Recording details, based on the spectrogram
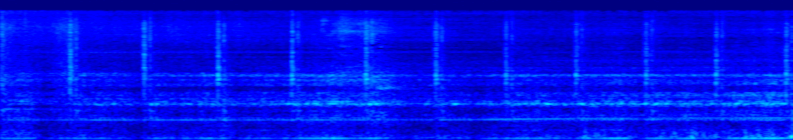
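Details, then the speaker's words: Diesel heater just fired up on its first biodiesel test, with residual kerosene still in the line: quiet burner rumble and steady fuel-pump ticks about twice a second. No smoke seen from the exhaust; running normally. "right so it has fired up we'll have a quick look at safe have a look at the exhaust so I can't see any smoke out that exhaust at"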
